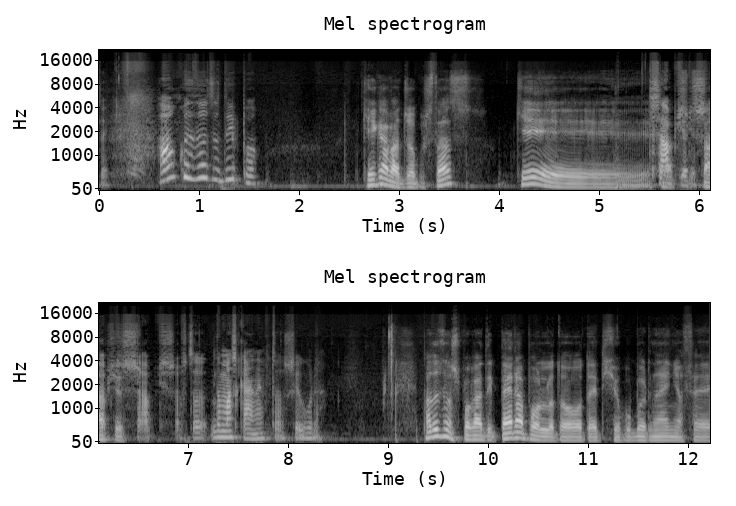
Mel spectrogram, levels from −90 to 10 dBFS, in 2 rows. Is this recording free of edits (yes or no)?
no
